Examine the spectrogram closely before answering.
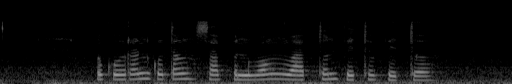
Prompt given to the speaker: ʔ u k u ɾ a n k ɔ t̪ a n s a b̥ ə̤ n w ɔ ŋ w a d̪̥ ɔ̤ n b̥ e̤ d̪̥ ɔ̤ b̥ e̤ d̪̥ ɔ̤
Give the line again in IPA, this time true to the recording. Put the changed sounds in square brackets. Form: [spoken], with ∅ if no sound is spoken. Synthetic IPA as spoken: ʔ u k u ɾ a n k [u] t̪ a [ŋ] s a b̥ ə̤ n w ɔ ŋ w a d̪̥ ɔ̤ n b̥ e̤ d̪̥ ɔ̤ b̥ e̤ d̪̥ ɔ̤

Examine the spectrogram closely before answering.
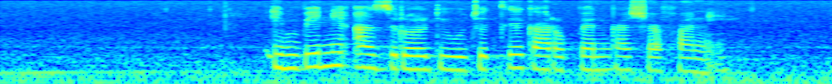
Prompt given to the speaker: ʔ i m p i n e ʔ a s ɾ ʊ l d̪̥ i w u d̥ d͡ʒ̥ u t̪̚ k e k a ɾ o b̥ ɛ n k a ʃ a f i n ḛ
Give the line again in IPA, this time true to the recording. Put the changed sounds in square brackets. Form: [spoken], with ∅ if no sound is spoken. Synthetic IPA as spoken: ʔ i m p i n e ʔ a [z] ɾ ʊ l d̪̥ i w u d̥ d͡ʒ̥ u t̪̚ k e k a ɾ o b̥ ɛ n k a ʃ a f [a] n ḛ

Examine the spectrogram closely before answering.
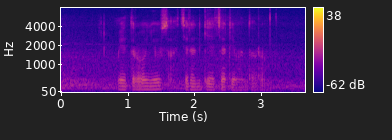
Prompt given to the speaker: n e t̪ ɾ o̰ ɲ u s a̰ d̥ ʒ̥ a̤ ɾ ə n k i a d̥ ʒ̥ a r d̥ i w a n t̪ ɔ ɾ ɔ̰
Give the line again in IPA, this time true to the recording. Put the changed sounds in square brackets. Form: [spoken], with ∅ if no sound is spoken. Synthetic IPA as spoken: [m] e t̪ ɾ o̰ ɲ u s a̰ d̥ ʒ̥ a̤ ɾ [a] n k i a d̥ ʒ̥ a r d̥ i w a n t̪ ɔ ɾ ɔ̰

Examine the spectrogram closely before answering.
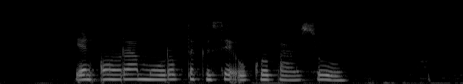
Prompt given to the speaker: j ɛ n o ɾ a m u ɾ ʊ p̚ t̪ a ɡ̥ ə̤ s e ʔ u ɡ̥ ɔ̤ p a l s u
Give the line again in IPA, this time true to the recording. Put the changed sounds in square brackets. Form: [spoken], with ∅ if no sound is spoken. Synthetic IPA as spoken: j ɛ n o ɾ a m u ɾ ʊ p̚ t̪ [ə] ɡ̥ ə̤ s e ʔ u ɡ̥ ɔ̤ p a l s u

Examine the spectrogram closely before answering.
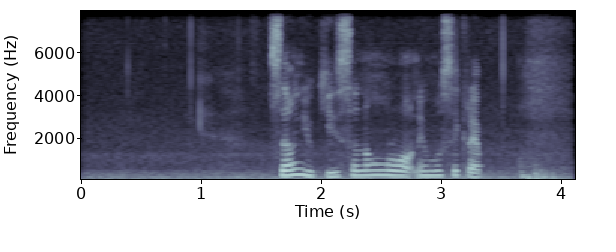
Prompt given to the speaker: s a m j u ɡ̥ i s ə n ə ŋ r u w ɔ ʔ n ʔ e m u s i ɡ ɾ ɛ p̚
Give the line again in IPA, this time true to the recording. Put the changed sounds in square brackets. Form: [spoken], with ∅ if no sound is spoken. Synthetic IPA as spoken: s a [ŋ] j u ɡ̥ i s ə n ə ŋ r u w ɔ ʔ n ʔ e m u s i [k] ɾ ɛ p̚

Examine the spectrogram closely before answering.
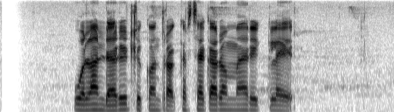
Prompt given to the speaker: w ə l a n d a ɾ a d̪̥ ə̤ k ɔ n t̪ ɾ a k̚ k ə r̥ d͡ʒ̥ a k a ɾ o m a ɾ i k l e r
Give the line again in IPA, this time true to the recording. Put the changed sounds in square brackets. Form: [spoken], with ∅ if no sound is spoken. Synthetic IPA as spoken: w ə l a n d a ɾ [i] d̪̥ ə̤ k ɔ n t̪ ɾ a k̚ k ə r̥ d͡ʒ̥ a k a ɾ o m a ɾ i k l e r

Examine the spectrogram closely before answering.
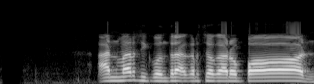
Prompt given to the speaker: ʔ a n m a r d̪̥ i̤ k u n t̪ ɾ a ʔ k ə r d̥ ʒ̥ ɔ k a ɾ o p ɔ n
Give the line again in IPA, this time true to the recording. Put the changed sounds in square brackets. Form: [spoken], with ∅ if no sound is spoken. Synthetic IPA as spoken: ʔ a n m a r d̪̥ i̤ k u n t̪ ɾ a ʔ k ə r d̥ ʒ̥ ɔ k a ɾ o p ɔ n

